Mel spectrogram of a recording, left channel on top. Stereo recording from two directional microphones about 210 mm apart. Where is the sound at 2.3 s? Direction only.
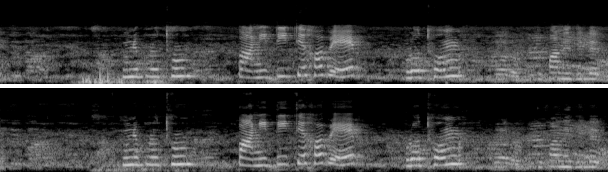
15° right (ahead or behind).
